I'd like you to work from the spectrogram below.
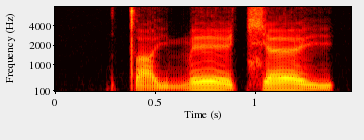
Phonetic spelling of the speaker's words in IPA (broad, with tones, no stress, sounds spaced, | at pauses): t̪ a˩ j m eː˥˨ t͡ɕ ɛː˥˨ j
